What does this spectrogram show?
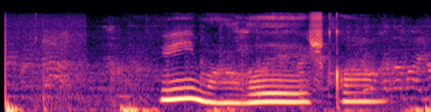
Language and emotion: Russian, sad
